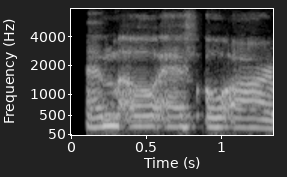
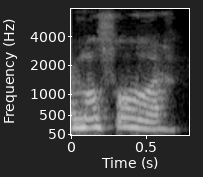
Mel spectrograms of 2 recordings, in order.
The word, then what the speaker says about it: Mofor: M-O-F-O-R, Mofo. Oh, okay, I'm glad. It's translated Child of the King in my dialect. The last R is silent in your dialect? Mofo, yes, that's correct.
